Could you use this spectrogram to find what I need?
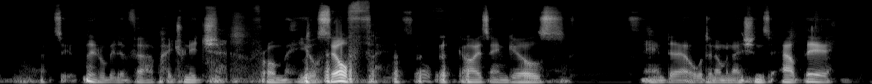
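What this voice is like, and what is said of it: Strained, hoarse voice. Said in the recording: “my voice is about to lose it. I feel like I've been coming down with a cold”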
